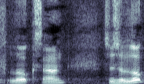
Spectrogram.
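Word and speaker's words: LokSound: The decoder that comes inside of this is a lock sound, not lock. I know everyone thinks it's lock. LK. Okay. It's a German company, so they pronounce things funny over there. It's lo. Okay. Got to And you got to pronounce it right, too, cuz it sounds really cool when you say it instead of lock like anybody can say lock. Okay. It's lo sound.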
